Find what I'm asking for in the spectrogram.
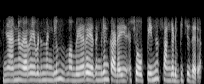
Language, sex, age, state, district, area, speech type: Malayalam, female, 45-60, Kerala, Kottayam, rural, conversation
